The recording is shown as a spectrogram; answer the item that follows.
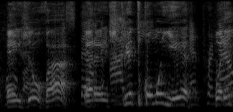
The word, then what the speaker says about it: Jeová: verá que eles soletravam Jeová, Jesus e etc. com I. Todos eles pronunciavam com J, mas soletravam com I. Então não é porque antigamente tinha I que o som não será de J, percebe?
